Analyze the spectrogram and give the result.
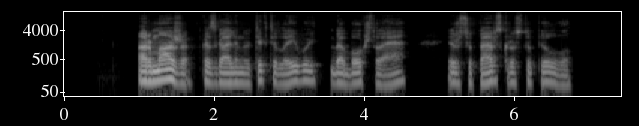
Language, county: Lithuanian, Telšiai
